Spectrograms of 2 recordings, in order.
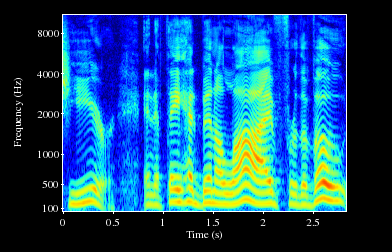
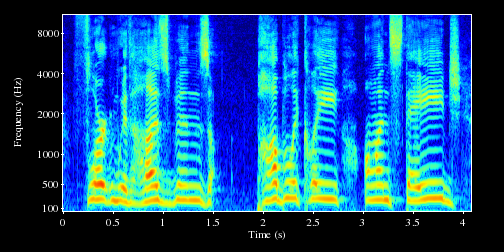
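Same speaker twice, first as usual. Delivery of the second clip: furious rant; 4 semitones higher, 4 dB louder than usual. Real, not acted. Building a tirade of insults at the widow, loud and high. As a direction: hammer out every insult.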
